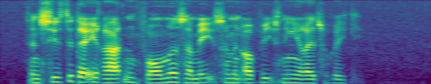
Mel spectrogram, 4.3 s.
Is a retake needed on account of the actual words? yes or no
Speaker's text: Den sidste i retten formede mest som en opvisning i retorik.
yes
